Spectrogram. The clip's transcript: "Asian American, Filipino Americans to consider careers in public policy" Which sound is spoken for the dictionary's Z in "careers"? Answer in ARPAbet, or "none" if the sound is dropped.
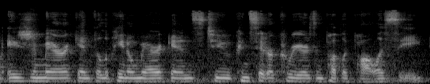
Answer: Z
